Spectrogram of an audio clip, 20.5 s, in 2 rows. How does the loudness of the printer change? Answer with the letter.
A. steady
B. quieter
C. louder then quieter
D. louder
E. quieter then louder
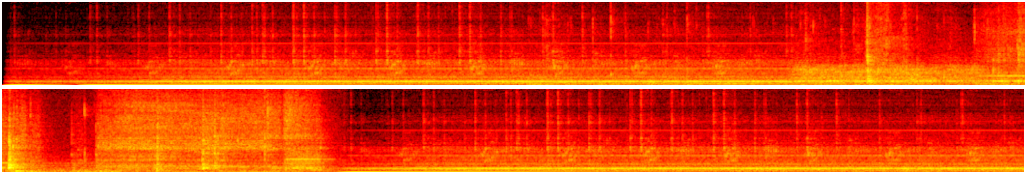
A.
